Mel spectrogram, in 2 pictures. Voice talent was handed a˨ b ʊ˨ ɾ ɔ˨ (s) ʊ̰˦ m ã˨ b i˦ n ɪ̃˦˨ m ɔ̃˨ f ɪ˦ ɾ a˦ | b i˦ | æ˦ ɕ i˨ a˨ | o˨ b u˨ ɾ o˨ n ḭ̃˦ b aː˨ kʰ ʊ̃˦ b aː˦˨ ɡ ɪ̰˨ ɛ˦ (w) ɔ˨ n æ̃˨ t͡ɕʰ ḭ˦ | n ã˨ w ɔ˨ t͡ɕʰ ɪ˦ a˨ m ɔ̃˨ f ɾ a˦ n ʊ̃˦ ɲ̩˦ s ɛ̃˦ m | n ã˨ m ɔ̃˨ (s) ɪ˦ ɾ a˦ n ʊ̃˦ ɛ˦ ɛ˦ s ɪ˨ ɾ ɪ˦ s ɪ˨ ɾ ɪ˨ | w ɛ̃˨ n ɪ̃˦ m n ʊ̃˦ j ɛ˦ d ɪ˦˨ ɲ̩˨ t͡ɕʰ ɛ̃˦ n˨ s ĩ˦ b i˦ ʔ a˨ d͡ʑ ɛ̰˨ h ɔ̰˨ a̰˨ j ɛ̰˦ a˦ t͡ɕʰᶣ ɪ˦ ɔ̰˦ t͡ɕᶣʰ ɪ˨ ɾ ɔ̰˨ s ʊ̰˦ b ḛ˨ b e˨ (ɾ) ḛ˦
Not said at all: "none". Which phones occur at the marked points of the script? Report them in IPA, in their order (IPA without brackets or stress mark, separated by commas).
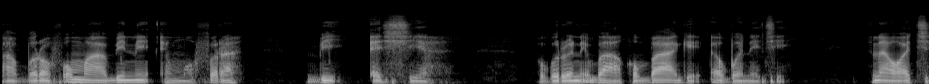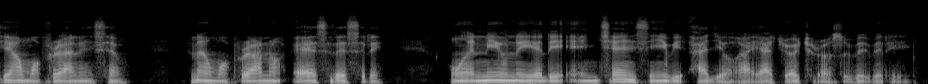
f, b, f, ɾ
